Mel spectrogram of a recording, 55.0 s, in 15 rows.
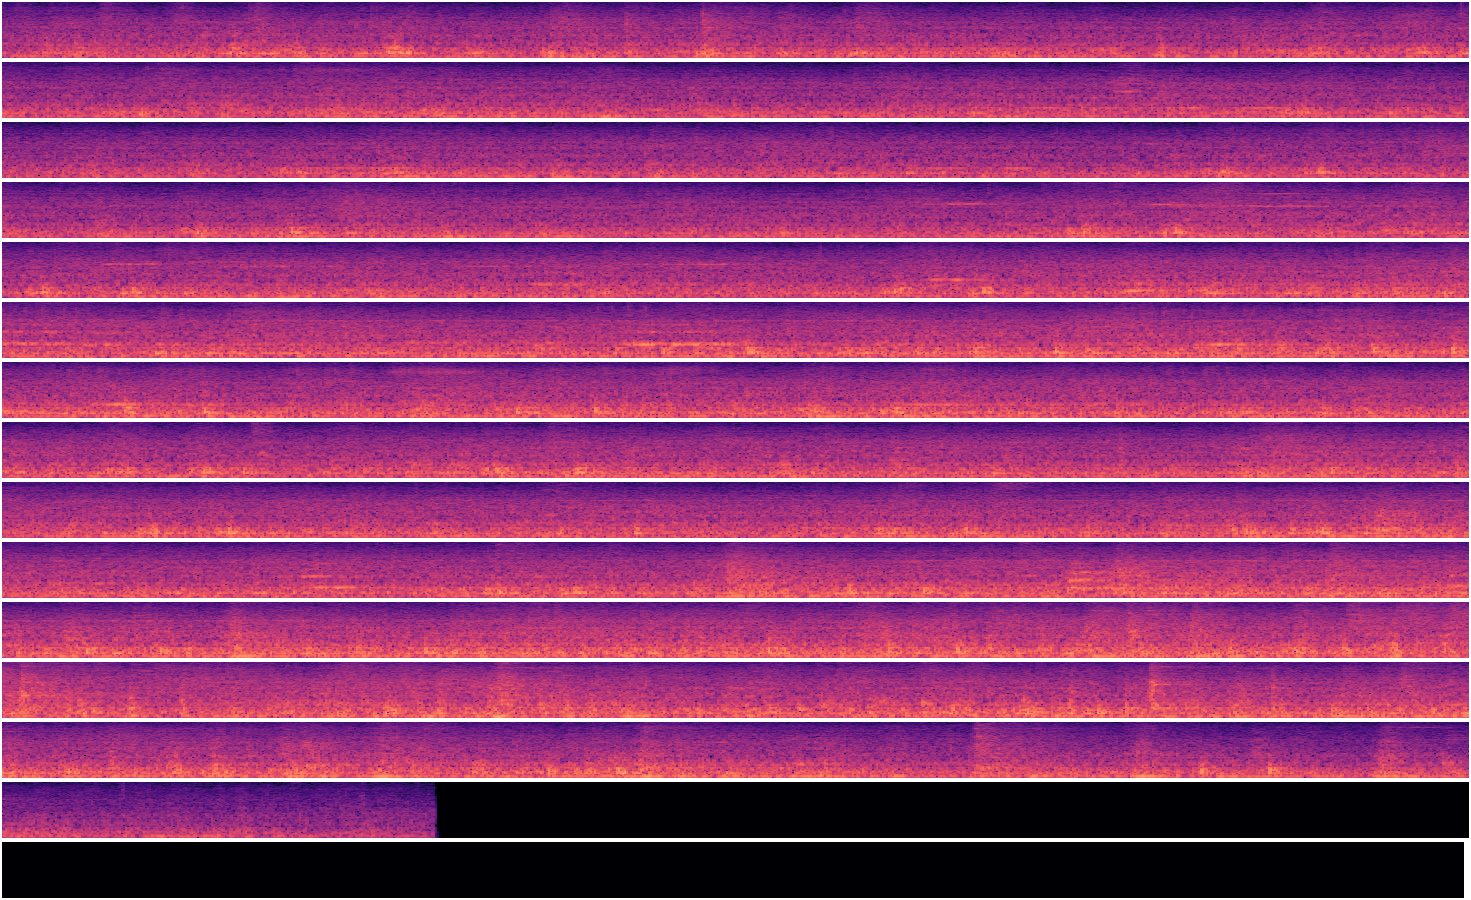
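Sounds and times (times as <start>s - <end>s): train wheels rumbling on rail: 0.0s - 48.8s
wheels clicking over track: 33.7s - 48.0s.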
